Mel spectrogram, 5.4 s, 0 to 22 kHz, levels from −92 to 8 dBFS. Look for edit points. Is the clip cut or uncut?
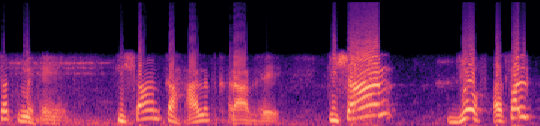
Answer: uncut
